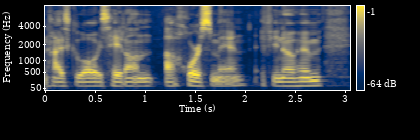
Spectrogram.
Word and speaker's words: Horace: And some You're saying not horse? well known. Horace. Horace no, Mann. I was hearing Horace.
